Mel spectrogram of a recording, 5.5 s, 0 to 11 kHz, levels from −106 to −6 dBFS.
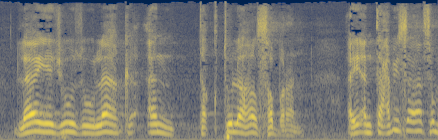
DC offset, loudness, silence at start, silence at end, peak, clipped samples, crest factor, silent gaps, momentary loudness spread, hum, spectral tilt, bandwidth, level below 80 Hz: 0.3%; -20 LUFS; 0.2 s; 0 s; -6 dBFS; under 0.1%; 16 dB; none; 12 LU; none; -3 dB/octave; 11 kHz; -44 dBFS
